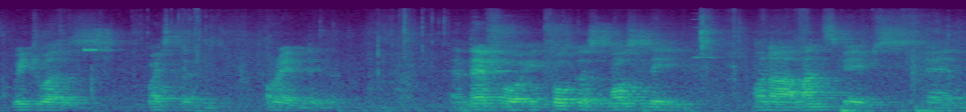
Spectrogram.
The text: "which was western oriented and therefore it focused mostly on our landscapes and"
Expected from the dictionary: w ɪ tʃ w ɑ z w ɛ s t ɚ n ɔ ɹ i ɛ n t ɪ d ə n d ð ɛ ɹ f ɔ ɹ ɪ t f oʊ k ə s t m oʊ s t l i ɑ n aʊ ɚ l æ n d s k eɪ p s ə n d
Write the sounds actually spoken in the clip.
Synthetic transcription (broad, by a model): w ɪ tʃ w ɑ z w ɛ s t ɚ n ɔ ɹ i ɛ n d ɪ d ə n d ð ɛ f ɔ ɪ t f oʊ k ə s t m oʊ s t l i ɑ n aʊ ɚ l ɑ n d s k eɪ p s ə n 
